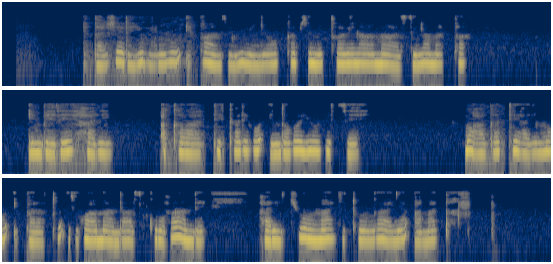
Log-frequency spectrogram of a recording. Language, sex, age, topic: Kinyarwanda, female, 36-49, finance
